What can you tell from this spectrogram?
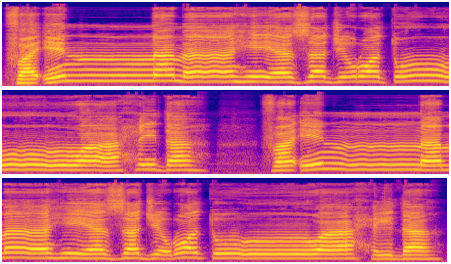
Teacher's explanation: نون مشدد ہے، یہاں پر غنہ کر کے پڑھیں گے. یہاں پر جیم ساکن ہے، یہاں پر قلقلہ کر کے پڑھیں گے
